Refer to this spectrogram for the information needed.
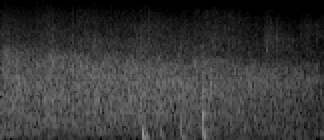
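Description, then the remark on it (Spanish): A short burst of audience applause after a talk, a steady wash of clapping with a couple of sharper claps standing out partway through. No voices are heard. “Sí, sí, merece un aplauso.”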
